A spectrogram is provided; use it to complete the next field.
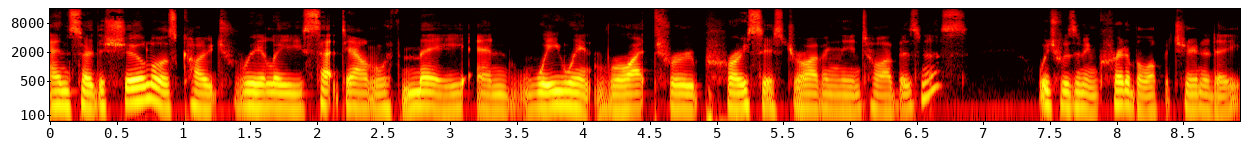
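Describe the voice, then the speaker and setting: A woman with a slight New Zealand accent speaks at a moderate pace. Her voice is very deep and low, with a dark, mellow tone and fairly even intonation. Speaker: financial advisor. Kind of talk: podcast interview.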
